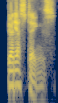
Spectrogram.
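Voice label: "beestings", American English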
